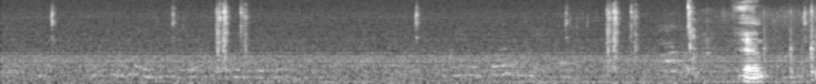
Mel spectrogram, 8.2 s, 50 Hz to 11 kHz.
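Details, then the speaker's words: Fujifilm X-Pro1 camera in a quiet low-light recording studio, sound level test: soft crisp shutter clicks at irregular intervals, under 50 dB at three feet, quieter than a Canon 7D at 53 dB; normal shutter sound. "so we're going to try the shutter sound and see if that will register this is just the sound of the shutter of the uh Fu GX Pro"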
